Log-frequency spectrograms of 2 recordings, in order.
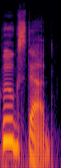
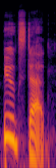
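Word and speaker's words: Bjugstad: Bugsad, I want to pronounce it correctly. Boostad. Bugad. Bugad, thank you.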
